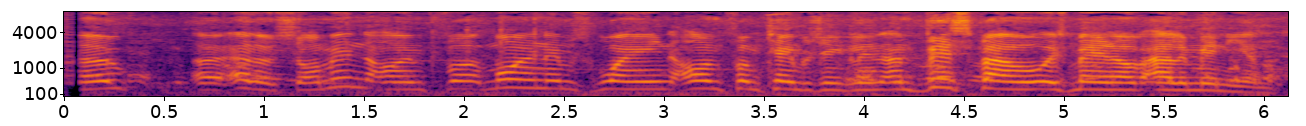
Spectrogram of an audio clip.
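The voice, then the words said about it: English accent. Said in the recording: “anybody with an English accent”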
